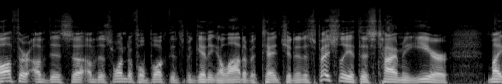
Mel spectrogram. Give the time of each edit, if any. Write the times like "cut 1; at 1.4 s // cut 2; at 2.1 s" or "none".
none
